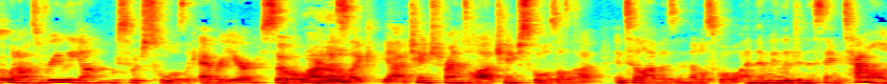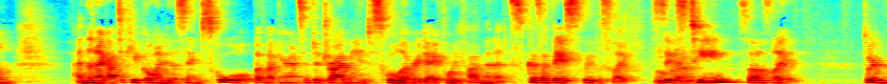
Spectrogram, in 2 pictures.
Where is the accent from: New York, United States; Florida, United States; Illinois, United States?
Florida, United States; also born or lived in Virginia; I was born in Virginia, but I'm from Florida.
